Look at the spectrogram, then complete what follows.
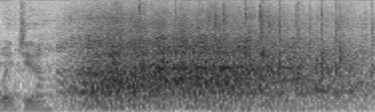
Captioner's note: audience laughing; audience clapping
